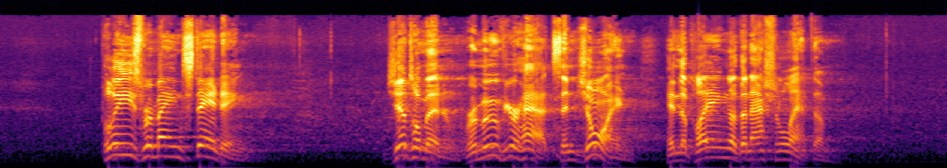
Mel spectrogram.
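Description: An elderly man speaks calmly into a microphone, heard through loudspeakers.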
